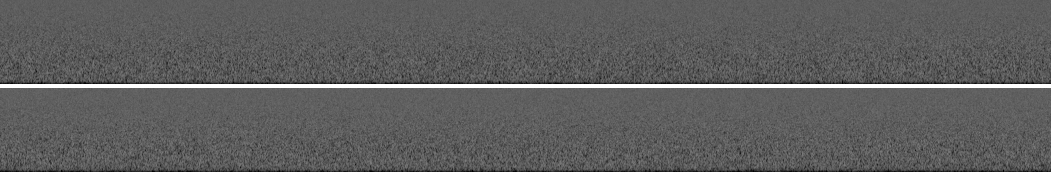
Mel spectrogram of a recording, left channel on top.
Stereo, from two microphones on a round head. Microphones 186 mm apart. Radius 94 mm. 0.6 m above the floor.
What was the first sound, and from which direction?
Only background noise.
